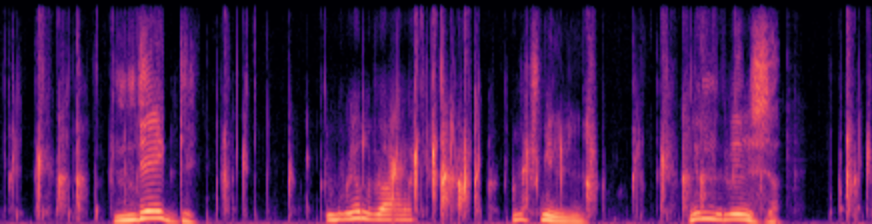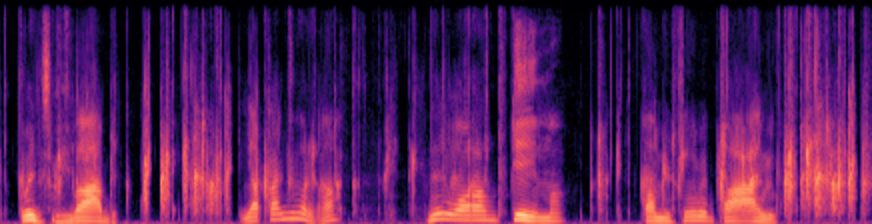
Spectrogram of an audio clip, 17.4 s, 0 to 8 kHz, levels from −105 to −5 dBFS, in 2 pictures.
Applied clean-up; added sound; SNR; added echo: neural diffusion model UNIVERSE++.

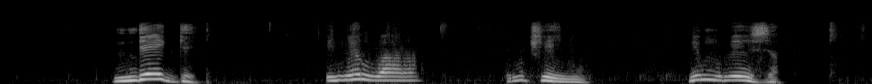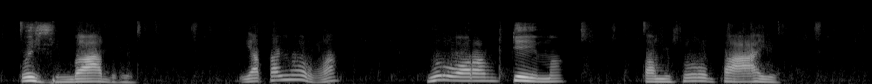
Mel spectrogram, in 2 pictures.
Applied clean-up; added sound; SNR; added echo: neural separator model SepFormer DNS4.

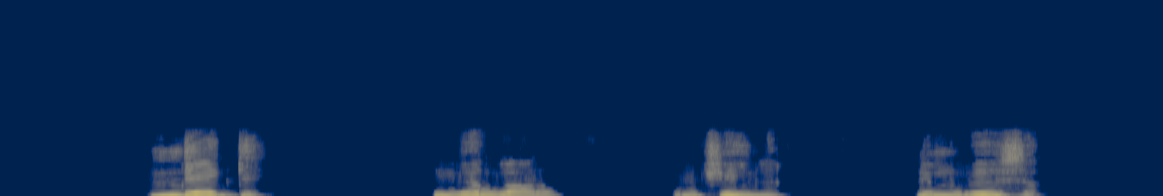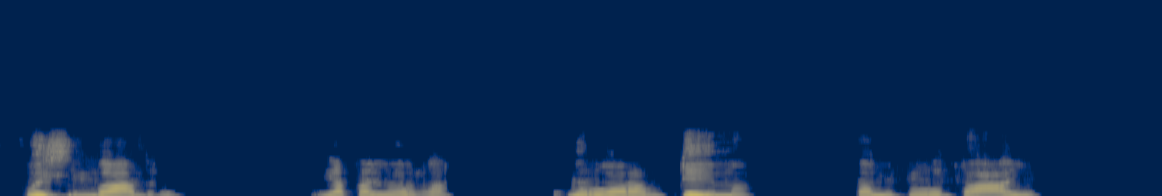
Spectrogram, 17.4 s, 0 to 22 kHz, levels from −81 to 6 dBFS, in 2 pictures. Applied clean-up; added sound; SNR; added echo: neural mask model Resemble Enhance denoiser.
